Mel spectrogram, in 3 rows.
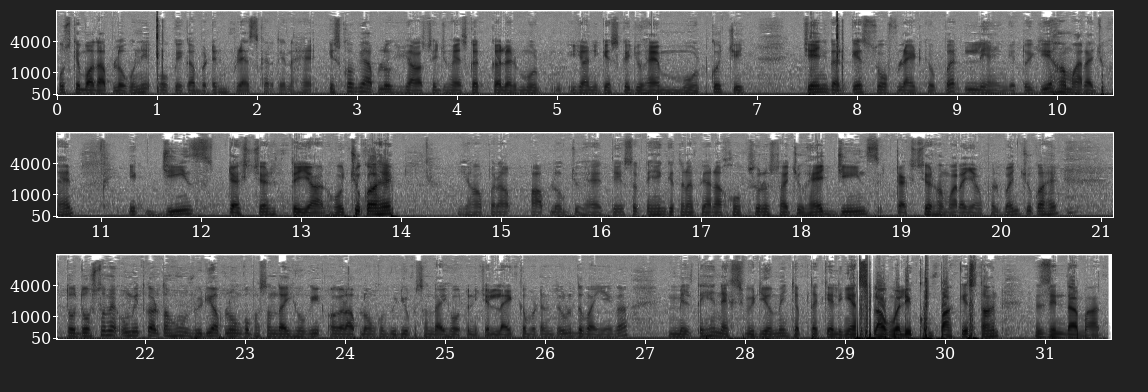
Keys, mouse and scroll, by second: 1.0 click, 7.9 click, 14.4 0.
